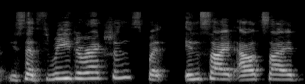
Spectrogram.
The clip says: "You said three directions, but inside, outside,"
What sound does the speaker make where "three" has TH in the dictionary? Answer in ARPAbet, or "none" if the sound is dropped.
TH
